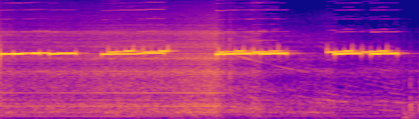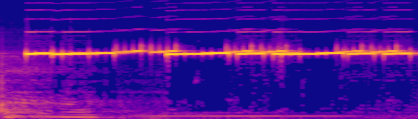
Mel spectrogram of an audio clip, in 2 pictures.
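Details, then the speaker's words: Interconnected Emerald smoke alarms, hardwired and wireless, set off by smoke in one unit: shrill beeps in repeating groups, three solid beeps from the triggered source alarm and double beeps from the linked units; vacuuming the source alarm clears it. "so there we go three solid beeps yep double bass"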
